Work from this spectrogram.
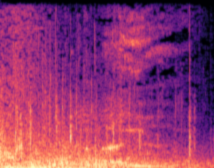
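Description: A disarming spell effect from the Hogwarts Legacy video game erupts in a loud, booming magical blast with crackling, shattering textures that slowly fade over two seconds, with no talk.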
